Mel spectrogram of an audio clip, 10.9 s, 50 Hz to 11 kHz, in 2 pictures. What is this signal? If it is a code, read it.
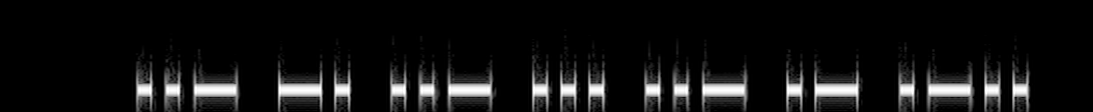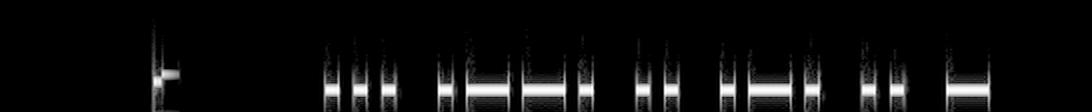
Morse code, heard as a keyed tone, about 17 wpm, 700 Hz. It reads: UNUSUAL SPIRIT
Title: Sentences from Top 1400 Words - New Word Drill - 17wpm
